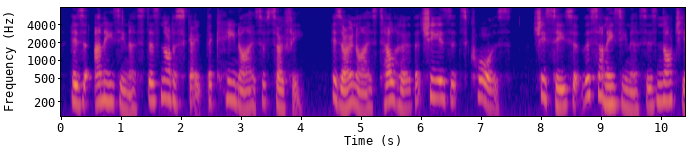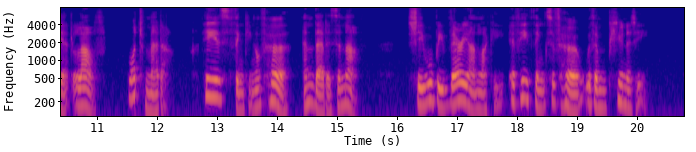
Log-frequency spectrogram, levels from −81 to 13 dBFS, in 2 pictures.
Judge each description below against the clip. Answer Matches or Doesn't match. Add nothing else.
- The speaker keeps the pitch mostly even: Doesn't match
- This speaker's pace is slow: Doesn't match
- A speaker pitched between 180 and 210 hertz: Matches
